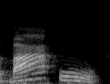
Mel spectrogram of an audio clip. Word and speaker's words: baú: Para não ficar bau, fica baú. Para não ficar paraiba fica paraíba. Para não ficar pais, fica país.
